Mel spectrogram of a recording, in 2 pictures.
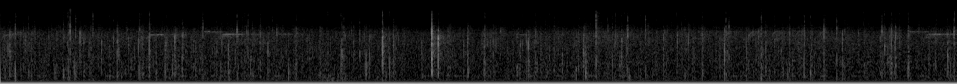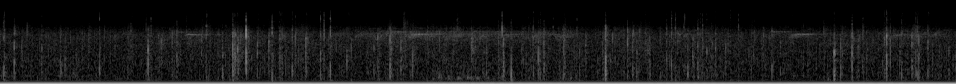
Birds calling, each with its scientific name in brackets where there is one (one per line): Hawaii Amakihi (Chlorodrepanis virens)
